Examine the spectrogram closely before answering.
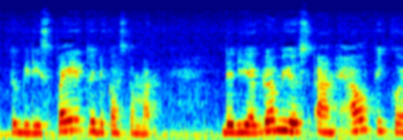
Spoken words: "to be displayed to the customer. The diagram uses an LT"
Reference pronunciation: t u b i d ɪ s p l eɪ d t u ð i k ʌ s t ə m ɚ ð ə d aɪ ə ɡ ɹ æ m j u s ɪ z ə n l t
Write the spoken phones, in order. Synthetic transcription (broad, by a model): t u b i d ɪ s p eɪ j t u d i k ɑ s t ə m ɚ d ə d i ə ɡ ɹ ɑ m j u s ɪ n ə l t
